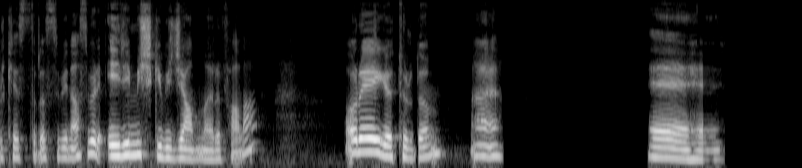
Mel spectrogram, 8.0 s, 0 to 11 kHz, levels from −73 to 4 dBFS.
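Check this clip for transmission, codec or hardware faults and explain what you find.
Nothing stood out on listening to the speech that would point to a transmission, codec or hardware problem.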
